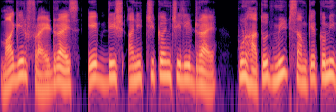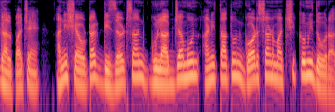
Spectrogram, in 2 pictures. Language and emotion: Goan Konkani, neutral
